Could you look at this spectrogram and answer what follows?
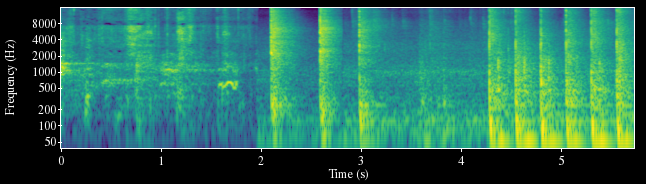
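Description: Faint dog whimpering, then from about two seconds in a run of loud, sharp slaps or thuds, scattered at first and then coming about five a second from about four seconds in.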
